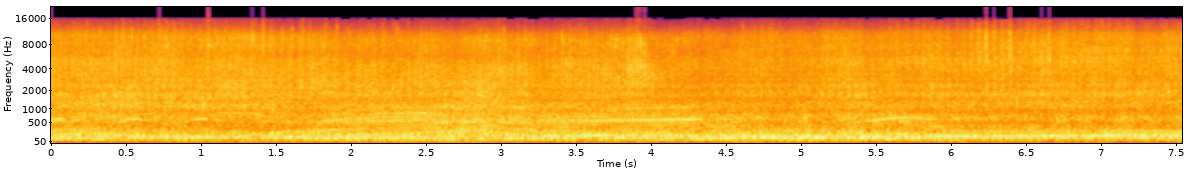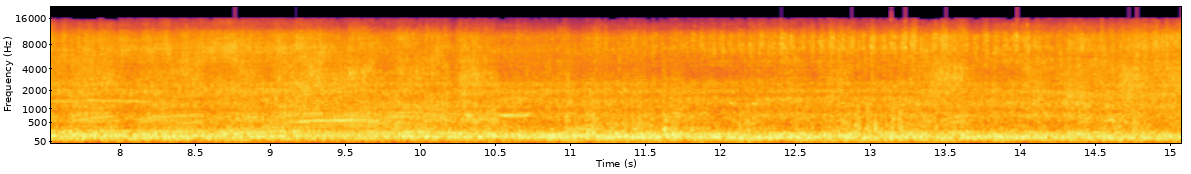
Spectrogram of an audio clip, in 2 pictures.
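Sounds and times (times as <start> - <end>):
car engines running loudly: 0.0 - 15.0
engine revs: 0.0 - 15.0.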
